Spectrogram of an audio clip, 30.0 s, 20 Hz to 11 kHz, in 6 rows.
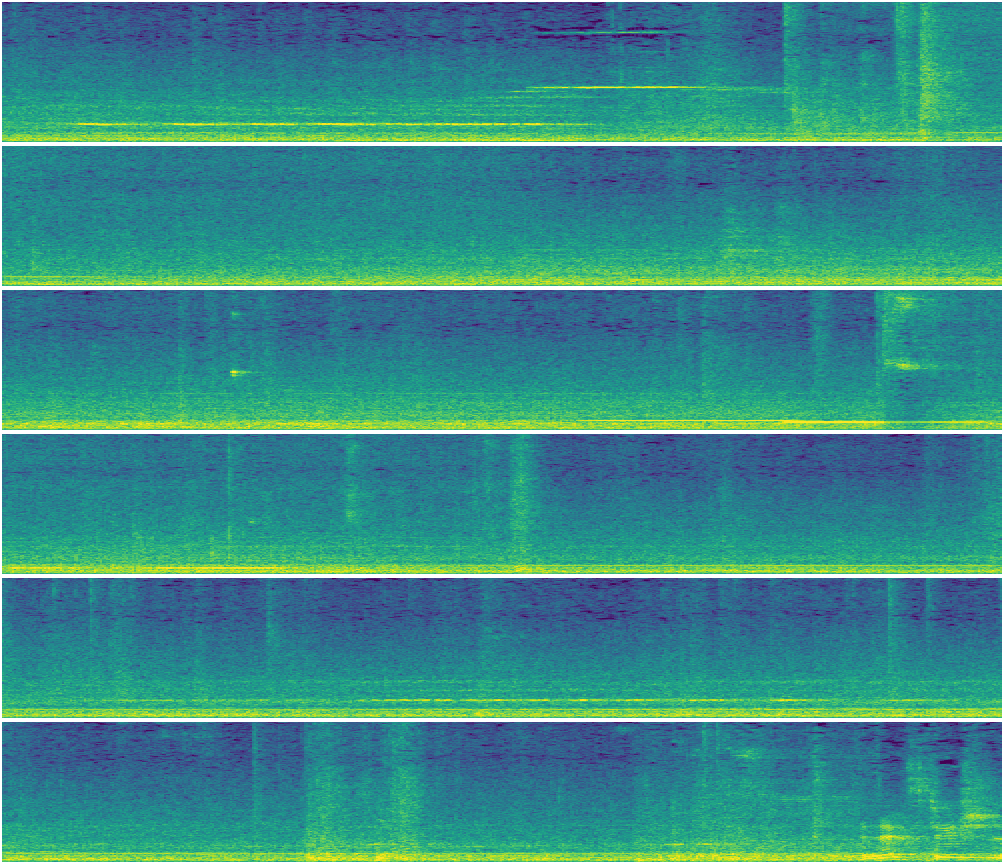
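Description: Bombardier T1 subway car heard from inside as it runs along the track: a steady rumble of wheels and running gear, with held whining tones, one of them long and steady through the second half.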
